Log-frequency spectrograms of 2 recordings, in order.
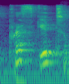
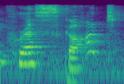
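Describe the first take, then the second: First: The ending sounds like 'biscuit'. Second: The ending does not sound like 'biscuit'. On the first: This is the way long-time locals insist on. "which is Prescott, like biscuit" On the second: This is the speaker's own preferred way. "I like to say Prescott"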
